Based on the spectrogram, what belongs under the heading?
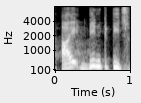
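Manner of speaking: didn't as one syllable DINT; correct pronunciation. Shown as a demonstration. Teacher gives class an example, didn't said DINT. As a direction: say didn't as DINT within the sentence. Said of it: "इसे didn't पढ़ा जाता है".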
